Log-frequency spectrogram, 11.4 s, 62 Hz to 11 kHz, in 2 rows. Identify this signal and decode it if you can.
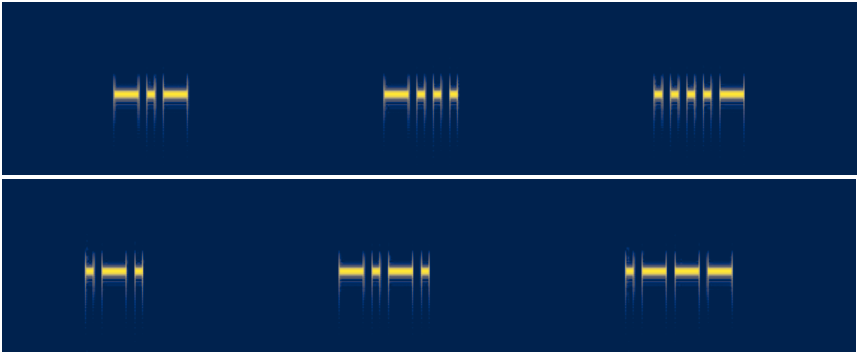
Morse code, heard as a keyed tone, about 22 wpm, spaced as for 6 wpm, 700 Hz. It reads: KB4RCJ
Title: USA Call Signs - 6 Characters - 8x Character Spacing - 22wpm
